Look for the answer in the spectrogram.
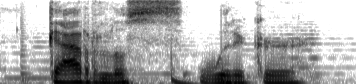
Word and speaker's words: Carlos Whittaker: I am Carlos Whittaker.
